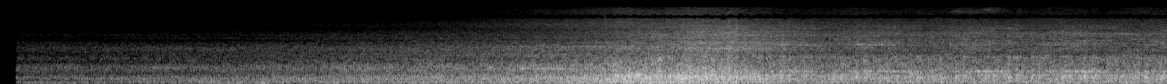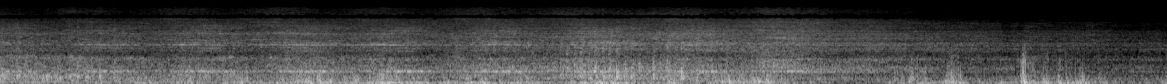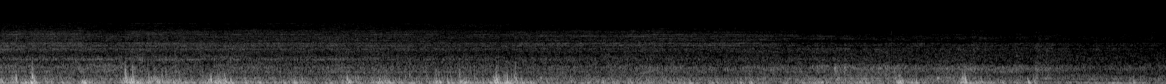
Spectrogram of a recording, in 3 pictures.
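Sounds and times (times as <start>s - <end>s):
freight train rumbling past: 0.2s - 35.0s.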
